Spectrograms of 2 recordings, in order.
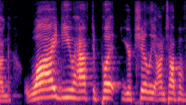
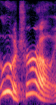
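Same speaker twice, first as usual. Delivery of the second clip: higher, louder eager "ooh"; mock excitement; 8 semitones higher, 7 dB louder than usual. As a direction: play someone spotting a tempting treat. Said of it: "you're gonna be like".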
